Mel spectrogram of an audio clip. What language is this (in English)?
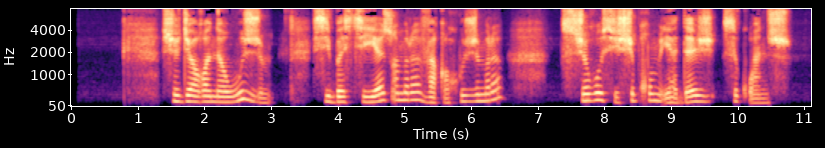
Kabardian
